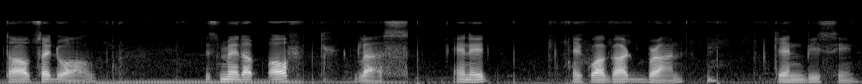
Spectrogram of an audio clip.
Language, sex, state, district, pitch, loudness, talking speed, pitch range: English, male, Arunachal Pradesh, Papum Pare, 105 Hz, -19 LUFS, 110 wpm, 95-110 Hz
